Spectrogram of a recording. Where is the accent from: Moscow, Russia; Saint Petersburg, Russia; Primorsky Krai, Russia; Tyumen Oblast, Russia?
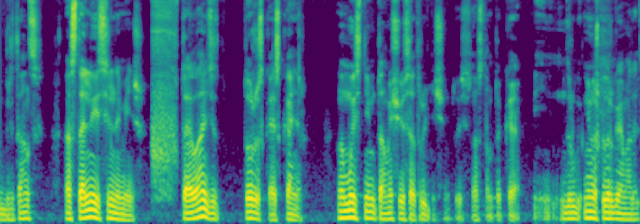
Saint Petersburg, Russia; moved away as an adult; now in Phuket, Thailand; Я родился, вырос в Питере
